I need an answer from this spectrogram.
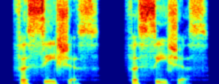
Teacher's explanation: Facetious has 3 syllables, and the stress is on that second syllable. It's like you're just saying the letter C for C.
